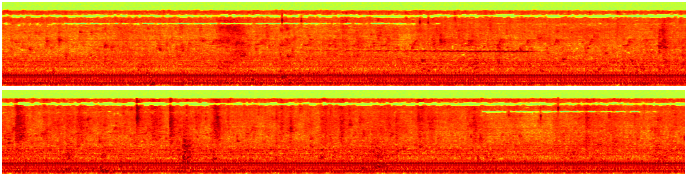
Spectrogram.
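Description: Steady low hum of aquarium equipment, with faint scattered ticks.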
